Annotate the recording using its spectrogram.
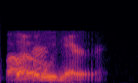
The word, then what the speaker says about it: Boehner: Congressman Boehner. It's B-O-E-H-N-E-R, Boehner.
